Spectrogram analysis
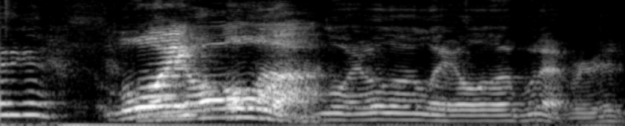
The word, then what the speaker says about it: Loyola: Loyola.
